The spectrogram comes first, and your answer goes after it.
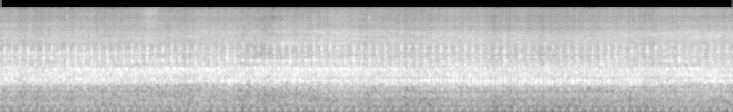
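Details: Beat FI scooter with a rough starter, idling in the workshop: a loud, even idle with a rough, uneven clatter (klotok-klotok) running through the engine. The mechanic is analysing it; cause not stated here.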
